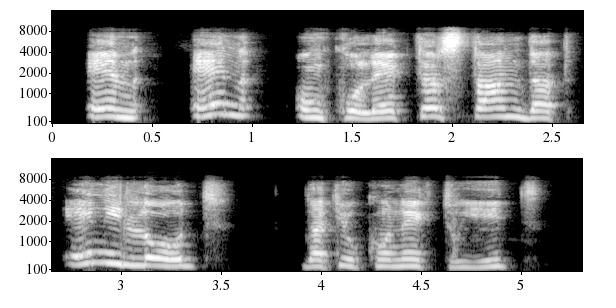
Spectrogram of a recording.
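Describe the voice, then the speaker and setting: The delivery is fairly slow. It comes with a non-native accent. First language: not English. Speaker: electronics streamer. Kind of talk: live tutorial. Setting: live stream.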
